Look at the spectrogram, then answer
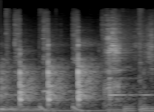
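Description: A knife cuts through a peeled pear on a cutting board during Korean bossam and kimchi preparation, landing three crisp, evenly spaced chops followed by a softer fourth cut, close and clear.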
